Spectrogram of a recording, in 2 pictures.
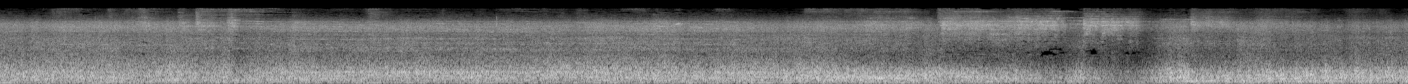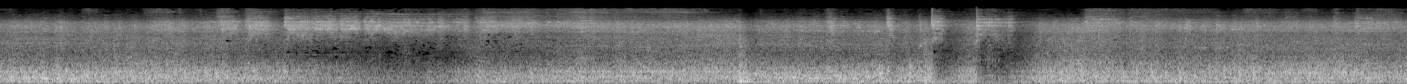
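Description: Freight train of autorack cars rolling past close by: a steady, loud noise of steel wheels on the rails, with a strong high hiss over the rumble and a few brief dips.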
